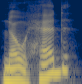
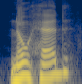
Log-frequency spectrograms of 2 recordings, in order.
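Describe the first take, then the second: First: Musing repeat. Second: Sharp high, louder startled question; startled concern. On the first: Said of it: "he repeated". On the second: Priest startled at the headless skeleton. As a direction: leap up in startled alarm. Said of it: "showed a leap of startled concern". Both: A narrator's reading.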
